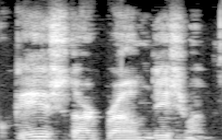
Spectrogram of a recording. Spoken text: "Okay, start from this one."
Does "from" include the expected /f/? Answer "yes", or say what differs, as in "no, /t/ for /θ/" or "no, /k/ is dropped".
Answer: no, /p/ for /f/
